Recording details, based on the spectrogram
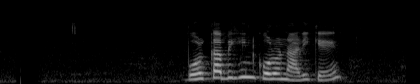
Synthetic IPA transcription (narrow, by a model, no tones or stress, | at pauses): boɾkabiɦinkoɾonaɾike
